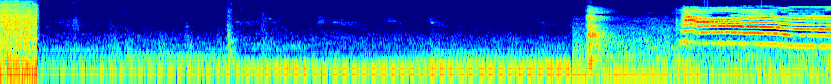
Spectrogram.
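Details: A domestic cat gives one loud, drawn-out meow that falls slightly in pitch, near the end. Before it come several seconds of a steady low mechanical hum, broken by a sharp knock.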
